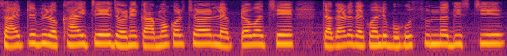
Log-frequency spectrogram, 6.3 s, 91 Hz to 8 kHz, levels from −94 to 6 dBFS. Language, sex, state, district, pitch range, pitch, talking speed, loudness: Odia, female, Odisha, Sambalpur, 220-245 Hz, 235 Hz, 150 wpm, -14 LUFS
